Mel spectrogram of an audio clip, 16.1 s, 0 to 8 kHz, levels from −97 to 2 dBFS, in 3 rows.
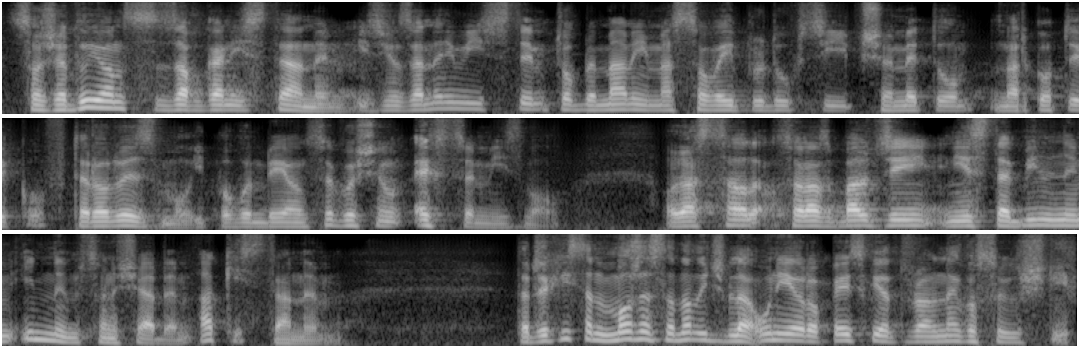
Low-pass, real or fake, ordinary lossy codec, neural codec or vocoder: none; fake; none; codec, 16 kHz, 1 kbps, X-Codec, HuBERT features, trained on LibriSpeech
